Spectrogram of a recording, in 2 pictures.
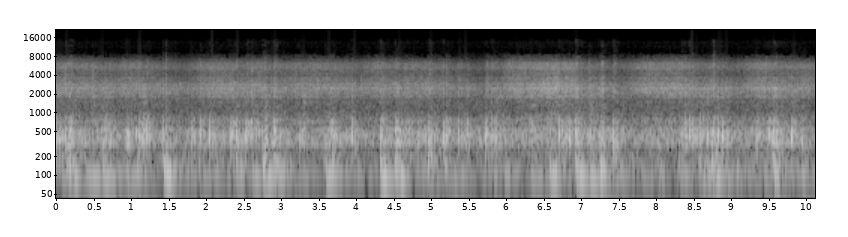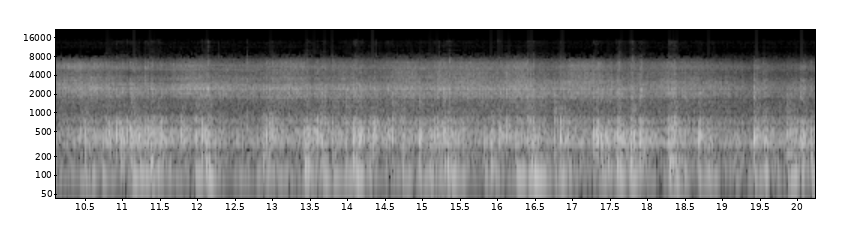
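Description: Aerial fireworks bursting in a dense, unbroken crackle and pop.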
